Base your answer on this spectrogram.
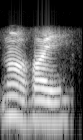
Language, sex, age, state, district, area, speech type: Assamese, female, 30-45, Assam, Jorhat, urban, conversation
